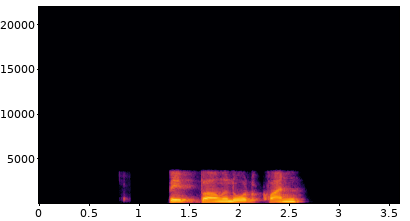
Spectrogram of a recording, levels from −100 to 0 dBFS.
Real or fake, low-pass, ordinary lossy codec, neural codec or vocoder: fake; 3.6 kHz; none; codec, 16 kHz, 1 kbps, X-Codec, WavLM features, trained on Multilingual LibriSpeech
